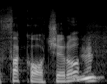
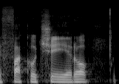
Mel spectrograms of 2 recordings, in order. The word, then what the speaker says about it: facocero: propongono come corretta la pronuncia con l'accento sulla penultima, accettando facocero, ma dicendo che quella più giusta dovrebbe essere facocero.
